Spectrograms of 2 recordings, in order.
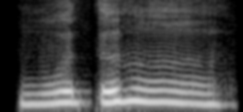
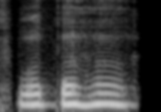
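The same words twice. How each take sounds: First: Slow and louder, each word stretched; drawn-out. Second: Said in the usual way. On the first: Shown as a demonstration. Streamer dragging out "What the hell?" slowly and louder in disbelief. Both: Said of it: "repeats the same line".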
